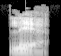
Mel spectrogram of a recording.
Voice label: "lie4", Chinese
